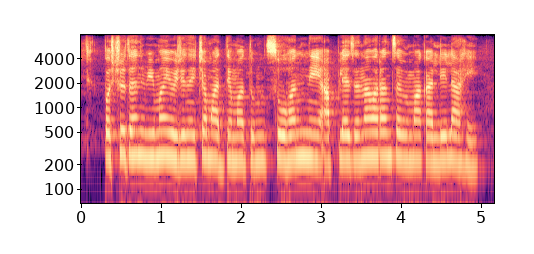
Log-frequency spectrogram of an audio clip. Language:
Marathi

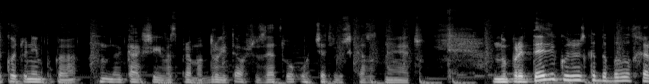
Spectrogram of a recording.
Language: Bulgarian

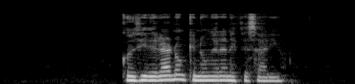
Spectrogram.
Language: Galician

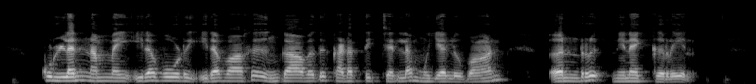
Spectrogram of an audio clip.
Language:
Tamil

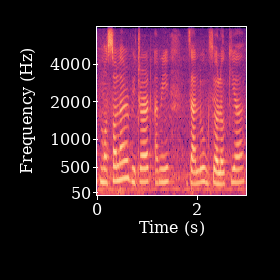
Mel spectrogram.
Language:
Assamese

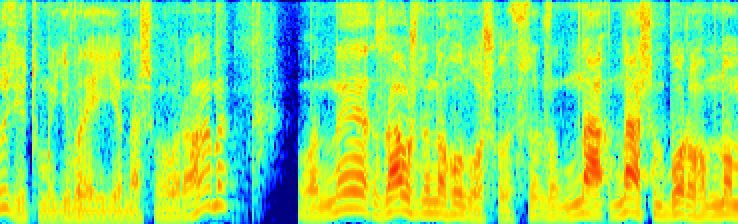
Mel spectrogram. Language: Ukrainian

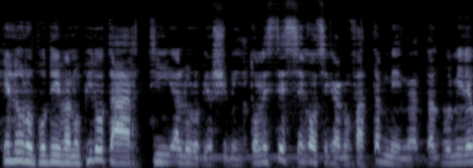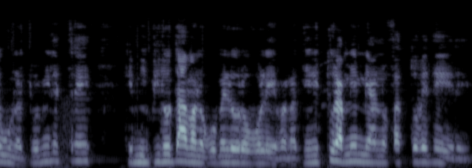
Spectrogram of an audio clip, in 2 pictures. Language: Italian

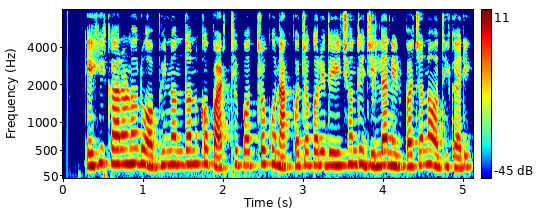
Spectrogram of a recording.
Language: Odia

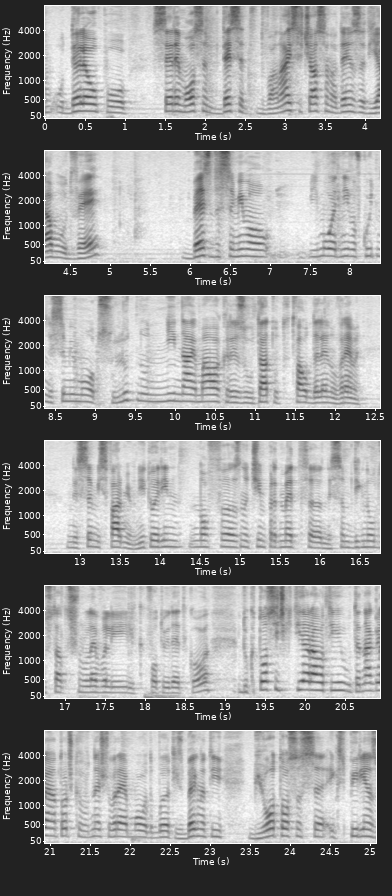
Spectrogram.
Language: Bulgarian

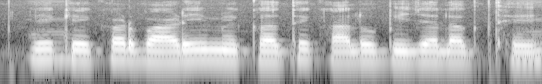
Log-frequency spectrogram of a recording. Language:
Chhattisgarhi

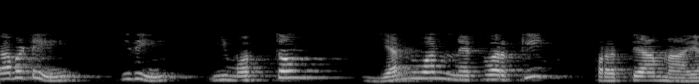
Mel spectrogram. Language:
Telugu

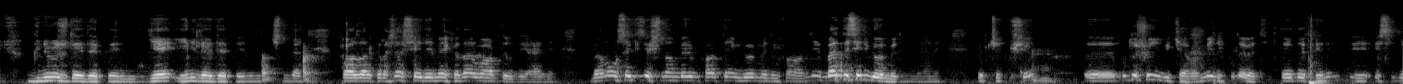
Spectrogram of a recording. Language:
Turkish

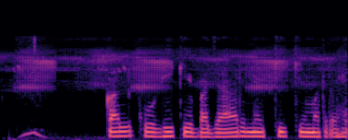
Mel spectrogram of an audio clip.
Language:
Maithili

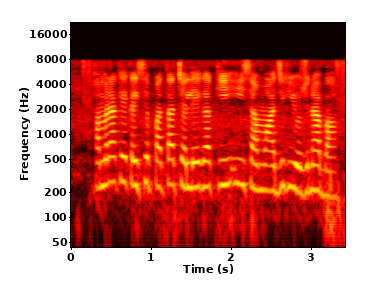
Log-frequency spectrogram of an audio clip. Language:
Bhojpuri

